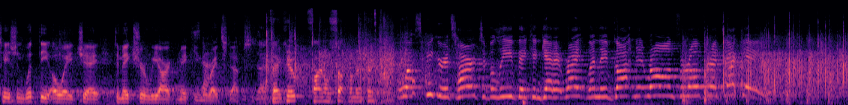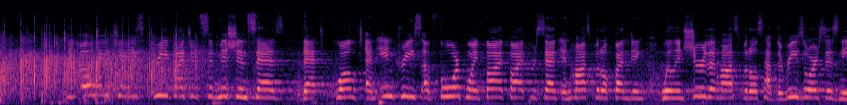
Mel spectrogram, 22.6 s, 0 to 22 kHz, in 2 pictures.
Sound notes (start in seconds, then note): 15.4 applause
